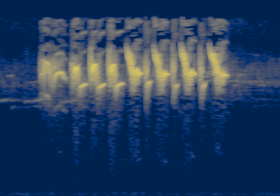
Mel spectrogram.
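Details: American goldfinch singing outdoors: one continuous two-second phrase of about a dozen bright, high, slurred notes, twittering and slightly warbled, delivered evenly against a silent background.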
